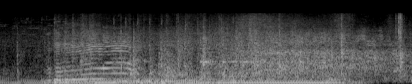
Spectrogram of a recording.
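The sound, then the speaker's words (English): A goat bleats loudly in a long, quavering cry that wavers in pitch as it wrestles with Ted, with rustling and scuffling noise continuing underneath and after it. “Ted and the goat wrestle.”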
